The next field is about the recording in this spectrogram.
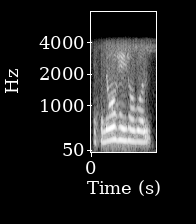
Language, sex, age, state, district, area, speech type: Assamese, female, 18-30, Assam, Golaghat, urban, conversation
